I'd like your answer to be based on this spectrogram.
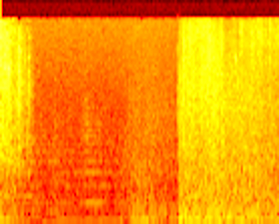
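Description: A weapon blows up in the space game Holy Potatoes! We're in Space?!, a sudden loud burst that lands after a quieter tonal stretch and trails off into a rough, noisy rumble.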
